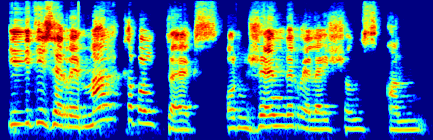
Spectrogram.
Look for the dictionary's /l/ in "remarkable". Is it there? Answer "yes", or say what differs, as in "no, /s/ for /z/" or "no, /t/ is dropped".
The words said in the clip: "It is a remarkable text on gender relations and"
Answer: yes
